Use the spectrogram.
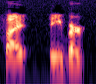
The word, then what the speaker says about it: Seibert: I will mention one name, though, who Tennessee fans haven't seen throw, Anson Seibert, or Seibert, I believe is actually how it's pronounced.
